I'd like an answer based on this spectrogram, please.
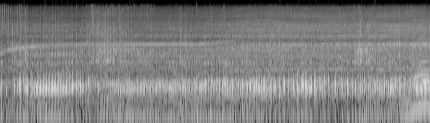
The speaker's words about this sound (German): Und die werfe ich jetzt mal in den großen Lostopf. das Ganze muss natürlich noch gut vermischt werden. Der Notar hat sich auch vom ordnungsgemäßen Zustand des Mischgeräts überzeugt. Und deswegen mischen wir das jetzt.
